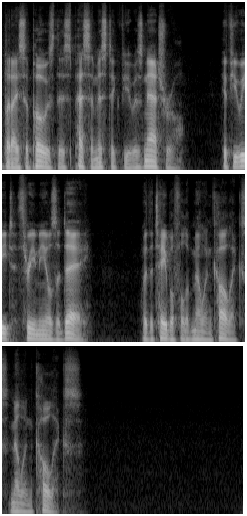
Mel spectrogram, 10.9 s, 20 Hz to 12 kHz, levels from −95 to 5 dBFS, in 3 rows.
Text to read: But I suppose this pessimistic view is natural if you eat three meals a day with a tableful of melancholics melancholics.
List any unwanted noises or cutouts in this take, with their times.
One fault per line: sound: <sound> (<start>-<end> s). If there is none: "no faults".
no faults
